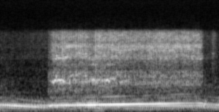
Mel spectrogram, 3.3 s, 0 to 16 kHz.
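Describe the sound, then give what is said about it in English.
The standard 383 cubic inch, 335 horsepower wedge V8 of a 1969 Plymouth Roadrunner roars and climbs in pitch as the car accelerates hard, with a loud, sustained squeal from its Red Streak wide tread tires that breaks out about a second in and then cuts off. “Power from a standard 383 cubic inch, 335 horsepower wedge V8 engine.”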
